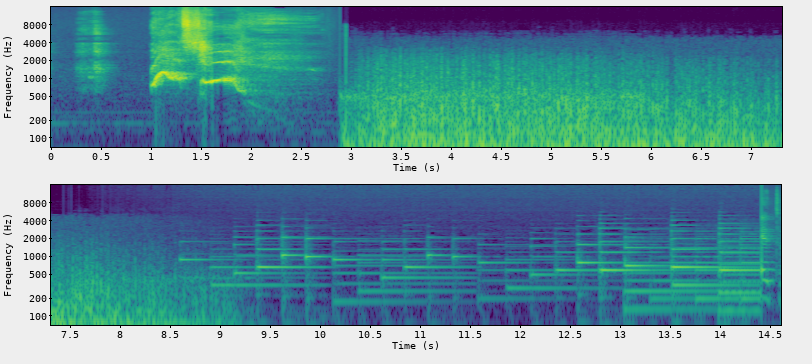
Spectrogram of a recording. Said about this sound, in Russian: Да, это миф, что человек не может чихнуть с открытыми глазами.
